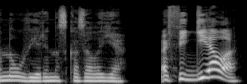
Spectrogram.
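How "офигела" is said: high, outraged exclamation; bully's raised-pitch outburst; indignant yell. A narrator's reading. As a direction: yell it in disbelief. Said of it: "заорала высокая девица".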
